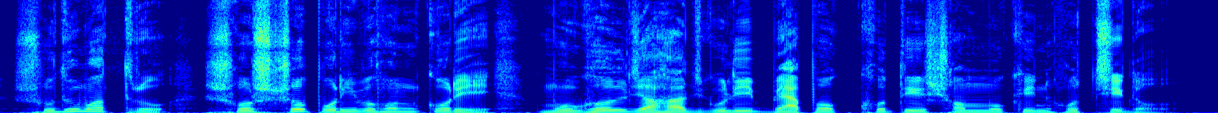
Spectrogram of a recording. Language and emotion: Bengali, neutral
